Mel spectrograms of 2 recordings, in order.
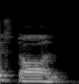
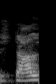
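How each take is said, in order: First: स्टॉल with rounded 'aw'; स्टॉल rhyming with hall; correct pronunciation. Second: स्टॉल with long 'aa', as 'staal'; unrounded 'aa' in स्टॉल; wrong pronunciation. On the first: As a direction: say स्टॉल as English 'stall'. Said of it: "इसे बोलेंगे स्टॉल". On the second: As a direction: misread स्टॉल with the vowel of father. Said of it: "तो इसे स्टॉल नहीं बोलेंगे". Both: Shown as a demonstration.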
